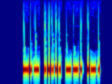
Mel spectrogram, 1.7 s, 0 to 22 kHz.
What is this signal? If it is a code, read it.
Morse code, heard as a keyed tone, about 46 wpm, 700 Hz. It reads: K5GR
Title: USA Call Signs - 4x Character Spacing - 45wpm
